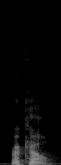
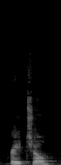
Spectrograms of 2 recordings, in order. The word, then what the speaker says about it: Rachel: Oh, Raquel, right? Rachel. Sorry, I know a friend that pronounces it Raquel, even though it's not spelled with a Q.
